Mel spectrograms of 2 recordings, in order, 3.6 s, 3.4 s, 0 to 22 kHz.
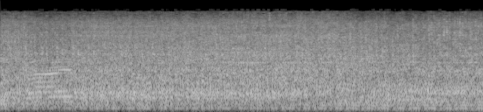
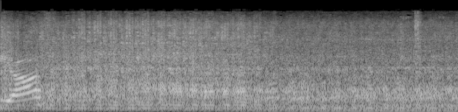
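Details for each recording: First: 1985 Jeep CJ-7 Renegade with Holley Sniper EFI, after a diode was fitted: smooth, even idle that dies cleanly about five seconds in with no run-on. Now shuts off normally. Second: 1985 Jeep CJ-7 Renegade with Holley Sniper EFI: after a brief dip the idle continues steadily with the key off; alternator current back-feeding the ignition causes the run-on.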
